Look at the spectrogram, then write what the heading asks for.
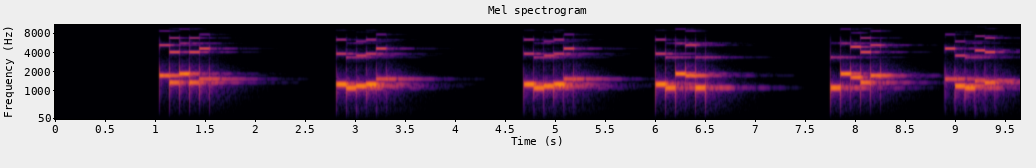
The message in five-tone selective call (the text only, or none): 84946 31236 31236 31981 19748 62154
